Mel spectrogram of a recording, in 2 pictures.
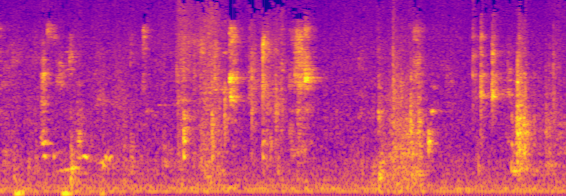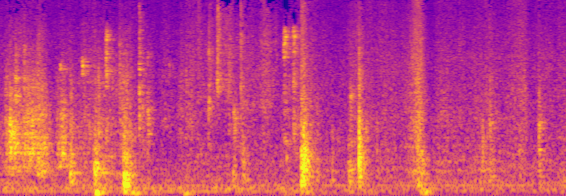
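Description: Scattered rustles, knocks and bumps of household objects being handled and put away, with faint indistinct voices.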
